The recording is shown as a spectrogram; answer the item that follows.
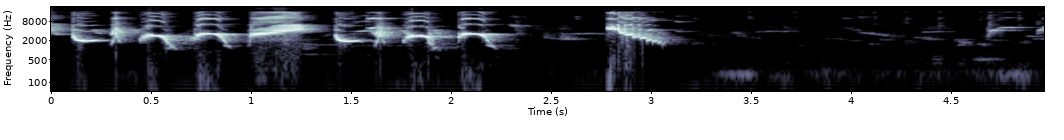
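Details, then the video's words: Asian pied starling in full, varied song for teaching caged birds: about eight loud, bending whistled and rasping phrases in quick succession, then a harsh buzzy note and a quieter, softer tail. "Suara Jalak Suren Gacor Full Isian Variasi"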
